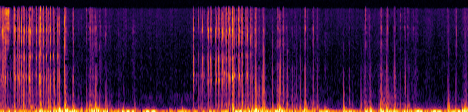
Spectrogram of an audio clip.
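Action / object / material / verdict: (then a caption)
scrape / ridged silicone cleaning mat / silicone / none. Long nails on both hands scratch across the ridges and nubbed texture of a whale-shaped blue silicone makeup brush cleansing mat. The result is a dense, continuous rasping and rubbing with a heavy, low rumbling character, broken by brief scratchy bursts and soft ticks.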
